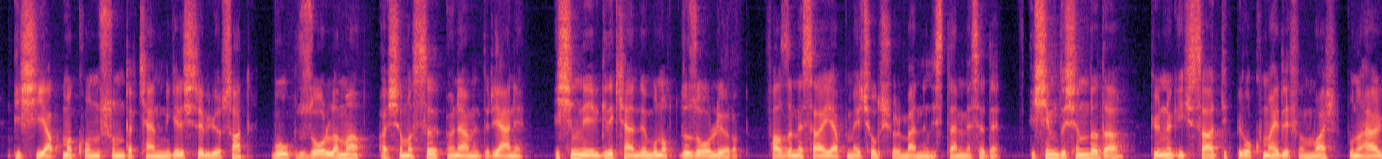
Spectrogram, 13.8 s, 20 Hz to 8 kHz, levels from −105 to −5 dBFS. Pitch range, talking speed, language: 100-130 Hz, 150 wpm, Turkish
